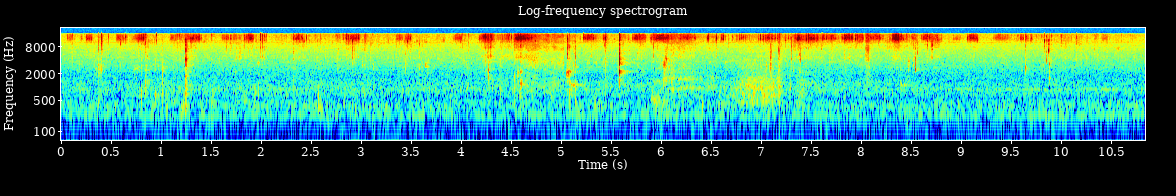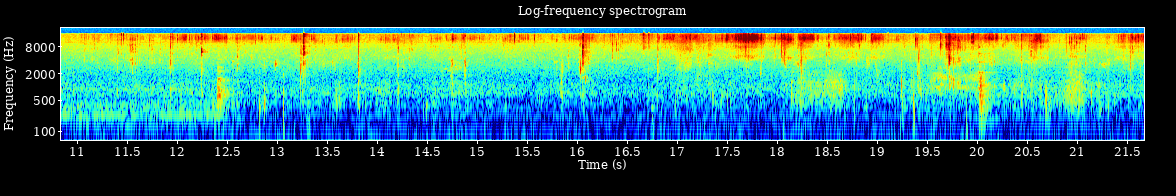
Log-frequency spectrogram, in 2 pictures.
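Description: Faint chewing and small biting and mouth sounds of a person eating fried squid and rice by hand, with scattered soft clicks. A faint low hum in the background stops about halfway through.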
